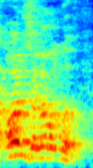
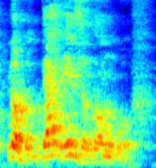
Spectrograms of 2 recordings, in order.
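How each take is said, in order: First: Higher mock excuse; scoffing imitation of others; mocking quote. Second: Settled, firm "that is"; firm rebuttal. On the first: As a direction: parrot a dismissive excuse. Mocking others' excuse, then rebutted. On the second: Real, not acted. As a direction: lower correction leaning on "is". Rebutting the mocked excuse.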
